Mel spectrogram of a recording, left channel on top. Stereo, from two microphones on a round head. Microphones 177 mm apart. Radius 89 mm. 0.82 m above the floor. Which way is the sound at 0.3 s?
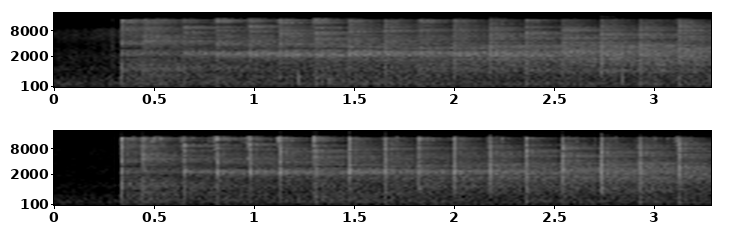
55° right (ahead or behind).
